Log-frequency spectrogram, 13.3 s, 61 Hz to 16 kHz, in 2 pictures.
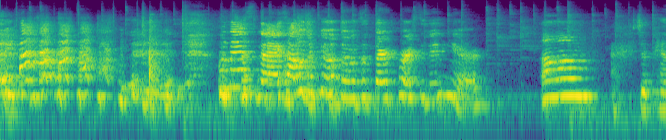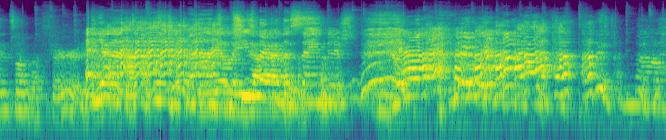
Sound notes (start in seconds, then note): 0.0 everyone laughing; 7.5 laughing; 9.7 everyone laughing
